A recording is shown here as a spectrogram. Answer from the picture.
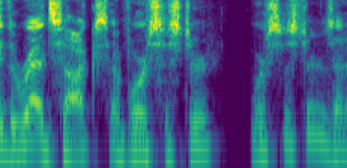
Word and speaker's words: Worcester: Worcester, is that how you say it? Worcester. Just Thank Worcester. You. Okay, and then it looks next like up, Worcester, yeah, but it's Worcester.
